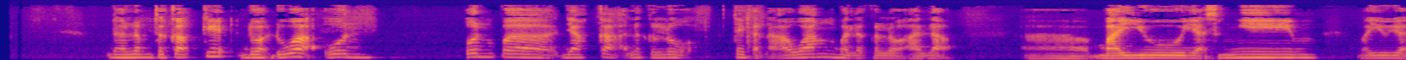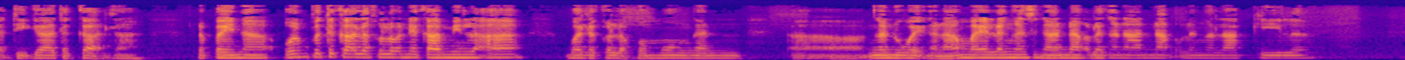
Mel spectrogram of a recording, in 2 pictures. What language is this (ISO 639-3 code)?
xkl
